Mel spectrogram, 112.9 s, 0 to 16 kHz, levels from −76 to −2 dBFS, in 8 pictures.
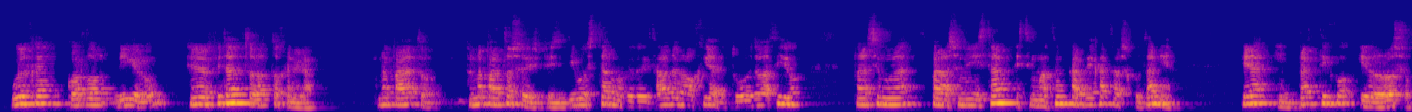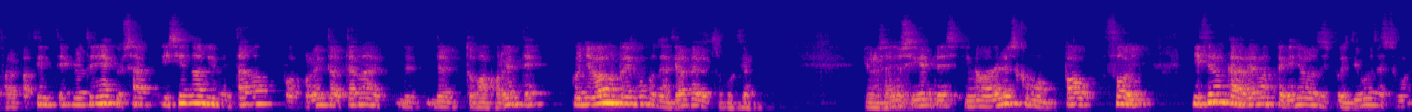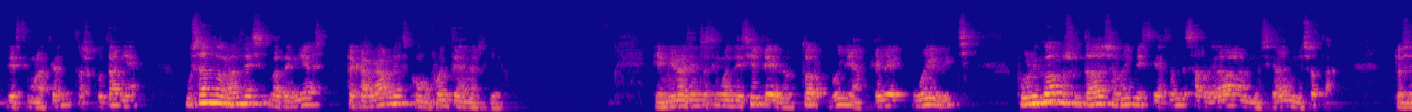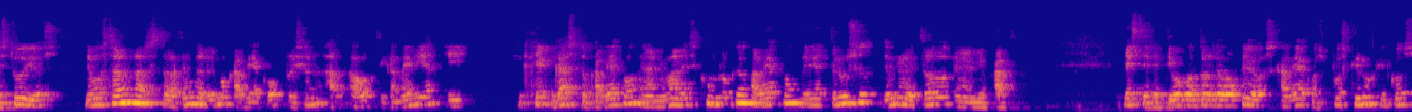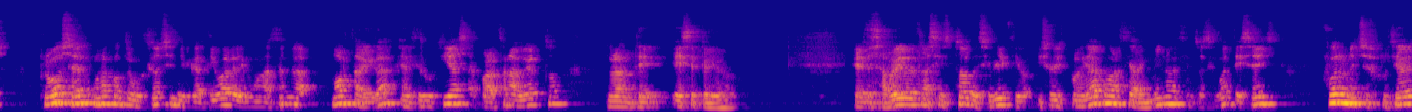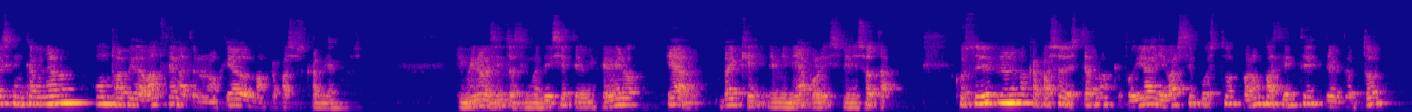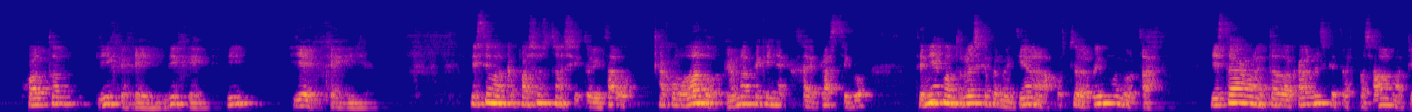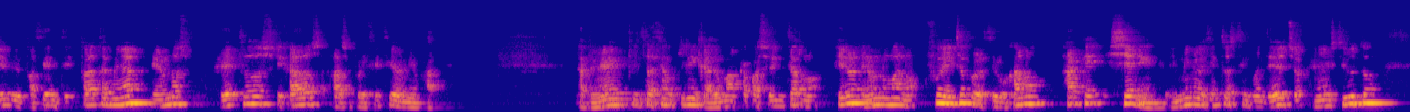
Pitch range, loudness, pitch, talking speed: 155-210 Hz, -28 LUFS, 180 Hz, 150 wpm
